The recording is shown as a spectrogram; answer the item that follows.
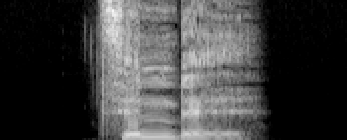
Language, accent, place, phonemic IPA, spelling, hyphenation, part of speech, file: German, Germany, Berlin, /ˈt͡sɪmbl̩/, Zimbel, Zim‧bel, noun, De-Zimbel.ogg
- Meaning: cymbal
